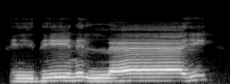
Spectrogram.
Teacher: दाल ज़ेरिया दी, नून ज़ेर लाम नील, लाम खड़ी ज़बर ला, हाजिर ही, फी दीनिल्लाहि। इस अल्लाह के नाम को बारीक पढ़ेंगे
